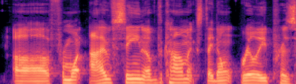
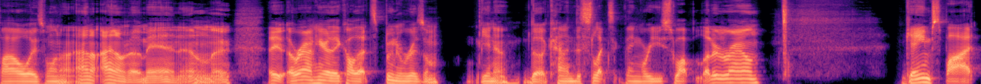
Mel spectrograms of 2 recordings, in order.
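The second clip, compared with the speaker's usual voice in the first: ordinary talk, nothing marked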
